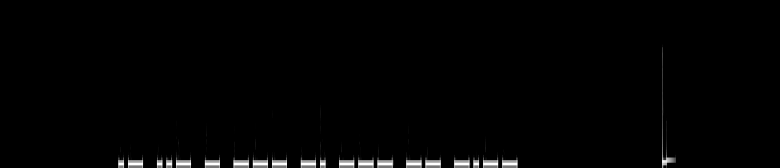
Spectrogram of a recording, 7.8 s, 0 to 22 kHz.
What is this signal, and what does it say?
Morse code, heard as a keyed tone, about 25 wpm, 700 Hz. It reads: AUTONOMY
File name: Eight Letter Words - 25wpm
